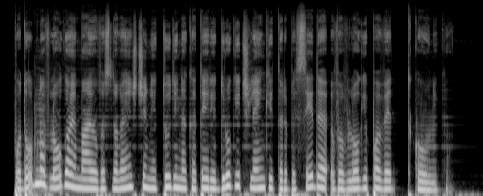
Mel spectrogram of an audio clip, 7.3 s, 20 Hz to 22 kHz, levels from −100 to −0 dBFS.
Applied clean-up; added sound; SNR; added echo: neural mask model DeepFilterNet 3.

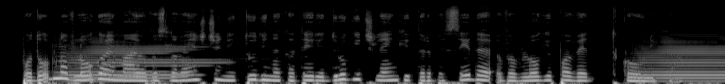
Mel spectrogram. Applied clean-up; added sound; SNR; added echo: classical method Wiener filter.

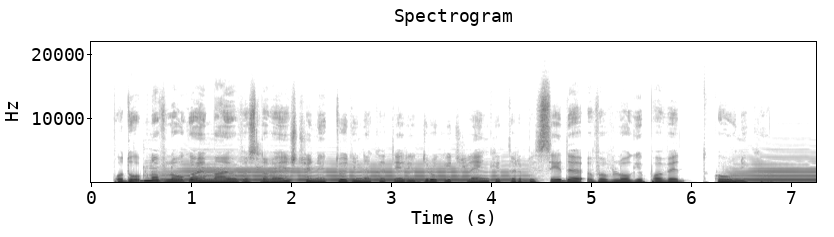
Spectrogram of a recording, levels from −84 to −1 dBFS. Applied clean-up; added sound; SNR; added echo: neural mask model RNNoise.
